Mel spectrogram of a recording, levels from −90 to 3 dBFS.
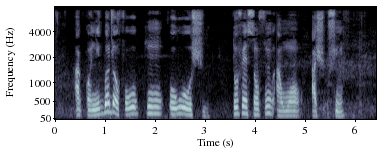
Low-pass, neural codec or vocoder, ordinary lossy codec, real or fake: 7.2 kHz; none; MP3, 48 kbps; real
